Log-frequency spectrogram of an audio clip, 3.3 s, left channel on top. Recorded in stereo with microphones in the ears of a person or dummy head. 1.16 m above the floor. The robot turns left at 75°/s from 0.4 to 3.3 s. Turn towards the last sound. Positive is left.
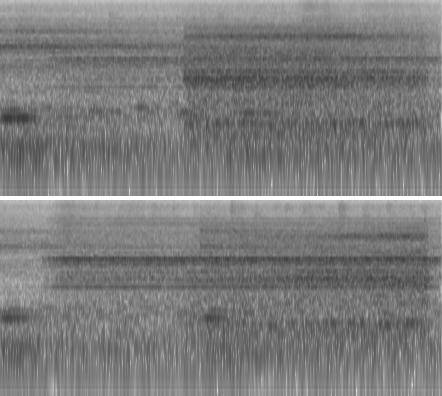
turn(degrees=-40)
